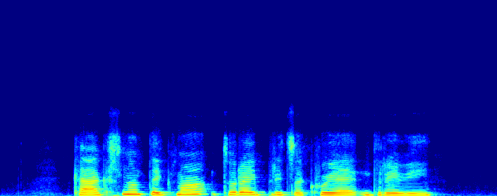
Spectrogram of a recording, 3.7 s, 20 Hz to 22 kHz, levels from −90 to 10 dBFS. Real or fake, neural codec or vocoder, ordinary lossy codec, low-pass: real; none; Opus, 16 kbps; 7.2 kHz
